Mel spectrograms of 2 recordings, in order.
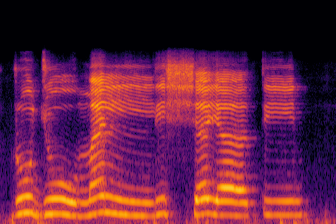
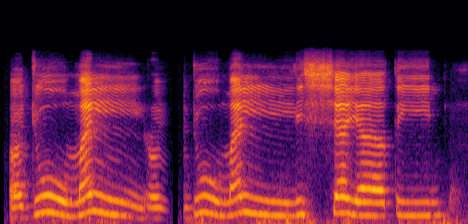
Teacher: Kita tak boleh dengung sebab tanwin bertemu dengan lam, idgham bila gunnah, tak boleh dengung, kena masukkan lam dalam mim ni.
